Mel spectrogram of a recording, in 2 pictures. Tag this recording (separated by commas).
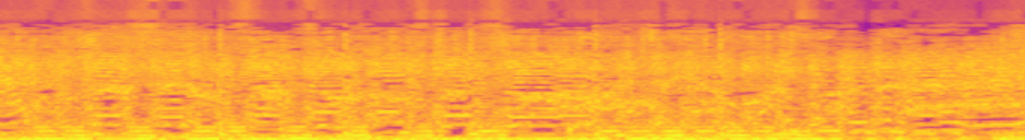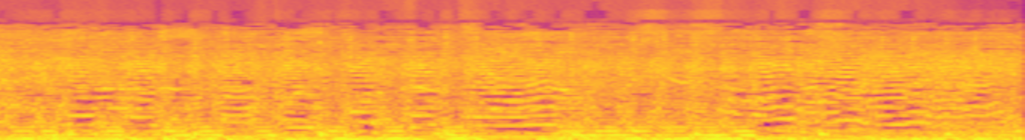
Plucked string instrument, Strum, Music, Guitar, Musical instrument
